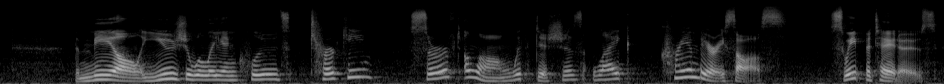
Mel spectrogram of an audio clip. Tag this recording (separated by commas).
Speech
